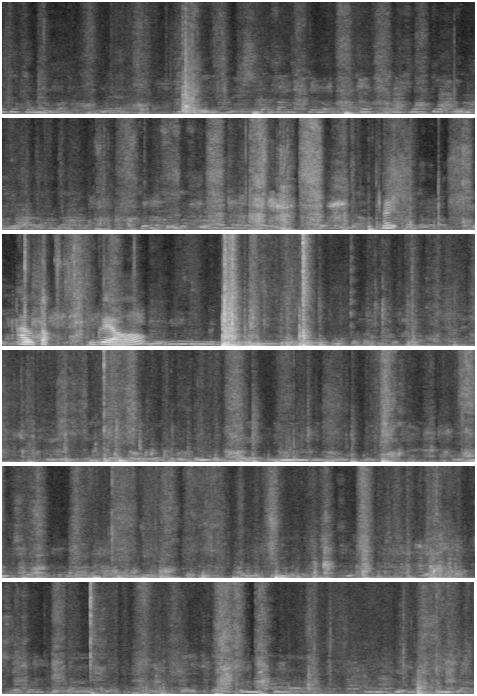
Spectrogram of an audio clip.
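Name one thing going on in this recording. Dogs growl and grumble playfully while wrestling.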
